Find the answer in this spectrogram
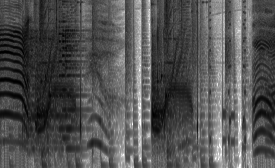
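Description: Cartoon video-game jump sound effects: two rising boings, about half a second and two and a half seconds in, with choppy game music between them.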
